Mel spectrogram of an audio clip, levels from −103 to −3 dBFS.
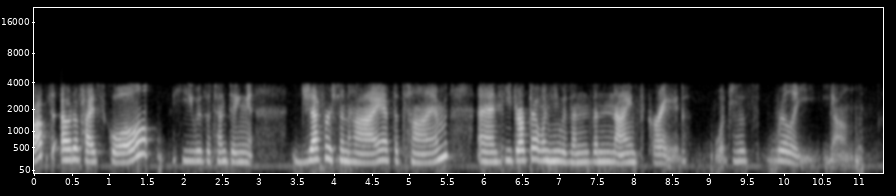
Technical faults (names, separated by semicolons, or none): iLBC codec; lost iLBC frames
